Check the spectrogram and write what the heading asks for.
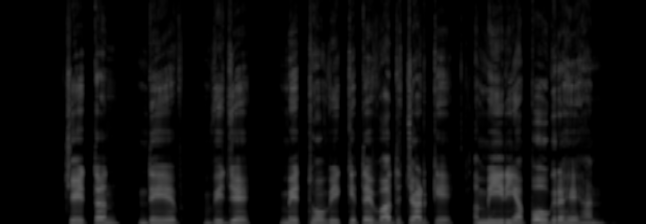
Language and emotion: Punjabi, neutral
